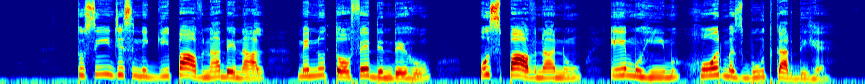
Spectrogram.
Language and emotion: Punjabi, neutral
